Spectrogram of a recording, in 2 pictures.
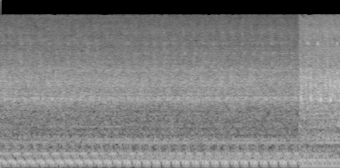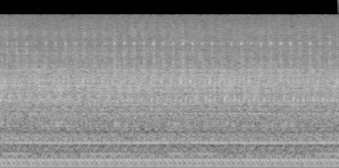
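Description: Subaru Impreza's flat-four boxer engine idling steadily while its cooling system is topped up and bled of air. About three seconds in the sound jumps to a closer, smoother drone with a thin steady whine.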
